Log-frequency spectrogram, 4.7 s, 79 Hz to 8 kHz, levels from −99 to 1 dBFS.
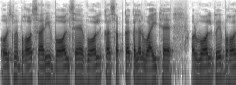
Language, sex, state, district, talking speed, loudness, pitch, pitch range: Hindi, male, Bihar, West Champaran, 205 wpm, -18 LUFS, 110 Hz, 105-115 Hz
